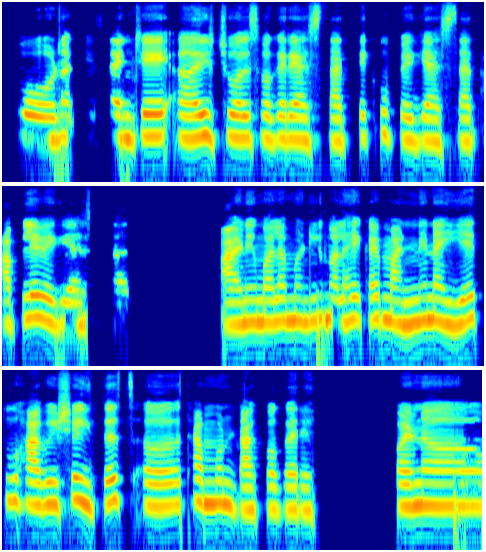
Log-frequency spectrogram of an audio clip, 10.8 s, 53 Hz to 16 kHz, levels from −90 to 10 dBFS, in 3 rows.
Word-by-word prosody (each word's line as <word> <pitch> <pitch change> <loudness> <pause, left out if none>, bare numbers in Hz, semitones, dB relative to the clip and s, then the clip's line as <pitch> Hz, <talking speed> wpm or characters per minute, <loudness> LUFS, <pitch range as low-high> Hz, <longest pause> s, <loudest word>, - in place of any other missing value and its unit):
हो 220 -2 +2
नक्कीच, 225 - -5
त्यांचे 225 +1 +5
अ, 220 -2 0
रिच्युअल्स 220 -1 +2
वगैरे 215 0 0
असतात 200 -1 -1
ते 225 - -4
खूप 245 -3 -6
वेगळे 205 0 -2
असतात. 195 0 -4
आपले 235 +5 +2
वेगळे 205 -4 0
असतात 200 -2 -12 0.8
आणि 205 +2 +2
मला 215 +1 0
म्हटली, 225 0 -1
"मला 225 -1 -1
हे 235 - 0
काही 235 +1 -2
मान्य 215 0 +1
नाही 215 -3 +1
आहे, 235 - +1
तू 255 +1 -6
हा 230 -1 +5
विषय 230 +4 +2
इथंच 240 +4 -1
अ, - - -1 0.3
थांबवून 235 -2 +2
टाक 195 0 -1
वगैरे," 195 -1 -3 0.6
पण 220 0 +3
अ, 220 0 0
220 Hz, 185 wpm, -22 LUFS, 205-230 Hz, 0.8 s, त्यांचे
